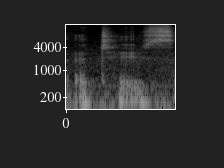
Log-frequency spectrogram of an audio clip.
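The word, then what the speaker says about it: Atousa: It could be a Tausa, but it's Atusa. It's got to be Atusa.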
